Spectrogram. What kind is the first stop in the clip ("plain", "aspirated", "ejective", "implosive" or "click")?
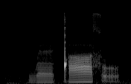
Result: click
